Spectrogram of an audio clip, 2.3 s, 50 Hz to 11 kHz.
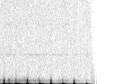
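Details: Fetal heartbeat picked up by a Doppler device and played through a speaker fitted with a 2-inch metal dish of blood-mimicking fluid. Fast, regular, low whooshing thumps at about 130 per minute.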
